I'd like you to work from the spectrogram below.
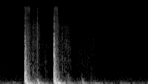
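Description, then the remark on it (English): Three knocks on wood: two sharp, solid raps followed by a softer third, each with a dull, hollow thud and a quick decay, with no voices. “Knock on wood.”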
